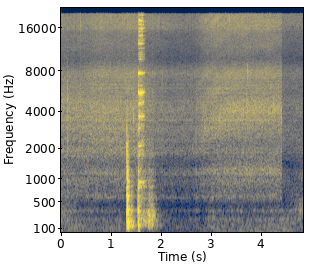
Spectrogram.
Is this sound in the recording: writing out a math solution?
no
